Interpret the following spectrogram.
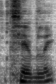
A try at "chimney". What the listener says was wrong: How do you put an L in chimney?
